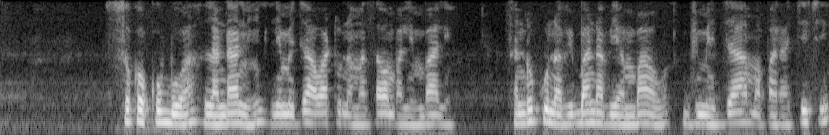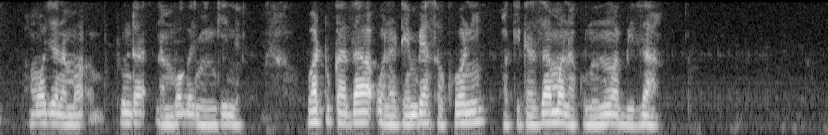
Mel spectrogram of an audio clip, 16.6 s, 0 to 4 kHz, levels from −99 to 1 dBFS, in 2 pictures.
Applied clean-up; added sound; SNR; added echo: none; none; none; none.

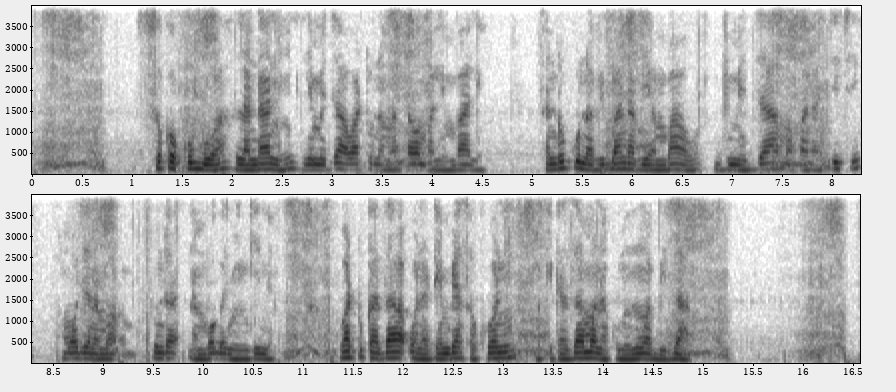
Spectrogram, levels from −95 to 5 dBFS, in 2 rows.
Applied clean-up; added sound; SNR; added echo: none; Zipper (clothing); 18 dB; none.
